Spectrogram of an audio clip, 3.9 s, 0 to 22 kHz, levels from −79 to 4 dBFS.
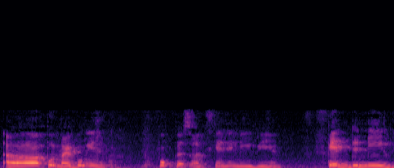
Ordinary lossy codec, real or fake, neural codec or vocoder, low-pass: none; fake; codec, 16 kHz, 8 kbps, FunCodec, trained on LibriTTS, 25 frames a second; none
